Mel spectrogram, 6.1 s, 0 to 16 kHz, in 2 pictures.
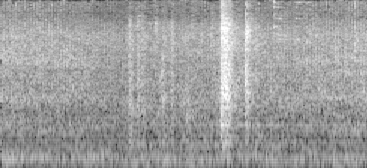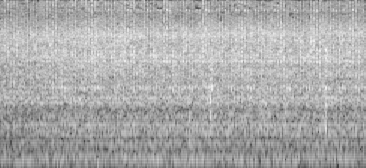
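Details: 2012 Suzuki Alto with a hard cold start, hunting rpm and a P0301 cylinder 1 misfire caused by jammed tappets: after tappet adjustment it starts cold and idles quietly and evenly with a soft hum, no stumble; no codes.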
